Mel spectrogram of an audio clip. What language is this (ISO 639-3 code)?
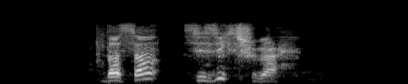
kab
